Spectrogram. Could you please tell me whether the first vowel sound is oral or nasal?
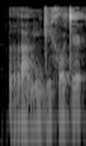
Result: oral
